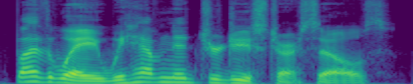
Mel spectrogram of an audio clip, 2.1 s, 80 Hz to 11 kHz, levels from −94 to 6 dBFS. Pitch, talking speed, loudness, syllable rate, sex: 115 Hz, 205 wpm, -18 LUFS, 7.0 syllables/s, male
